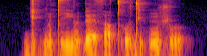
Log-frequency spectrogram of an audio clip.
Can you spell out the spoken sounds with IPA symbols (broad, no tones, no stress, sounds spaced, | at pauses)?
ɡ i ɡ͡b ə̃ t̪ i j ə̃ ɗ ɛ θ ɑ t̪ʰ ʊ d i ʔ ũ ʃ ʊ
